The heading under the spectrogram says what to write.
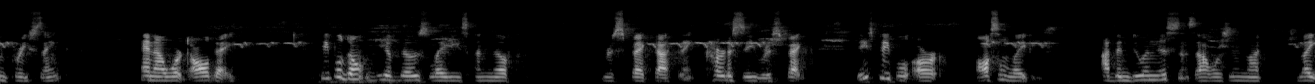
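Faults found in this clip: Sound cut by the noise suppressor at 0.61–1.41 s, 5.12–6.04 s, 9.46–9.73 s, 10.58–11.02 s and 12.62–12.89 s. Sound misread as noise and attenuated by about 11 to 12 dB. Steady and decaying portions sink or get clipped short.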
